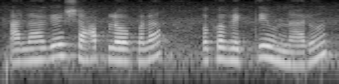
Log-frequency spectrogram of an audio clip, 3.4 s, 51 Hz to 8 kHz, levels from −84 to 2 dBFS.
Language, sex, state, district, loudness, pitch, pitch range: Telugu, female, Telangana, Mahabubabad, -17 LUFS, 230 Hz, 210-255 Hz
